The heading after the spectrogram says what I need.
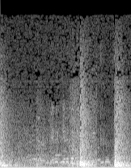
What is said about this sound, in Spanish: Mientras sigue sonando los tambores, es el único sonido que ahora nos ofrece la banda del Santísimo Cristo de la Caridad, antiguo Santa Marta.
